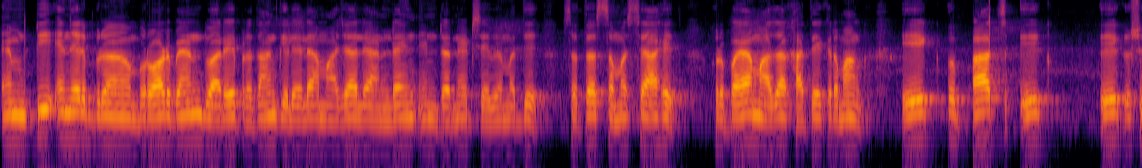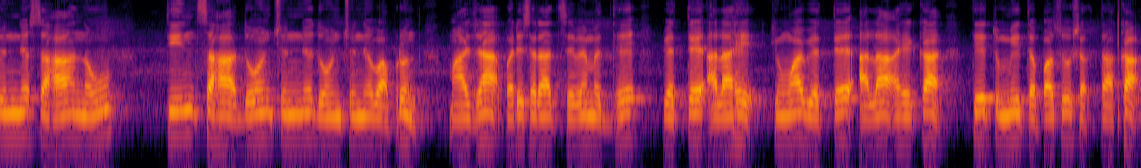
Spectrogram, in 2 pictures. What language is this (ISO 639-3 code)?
mar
